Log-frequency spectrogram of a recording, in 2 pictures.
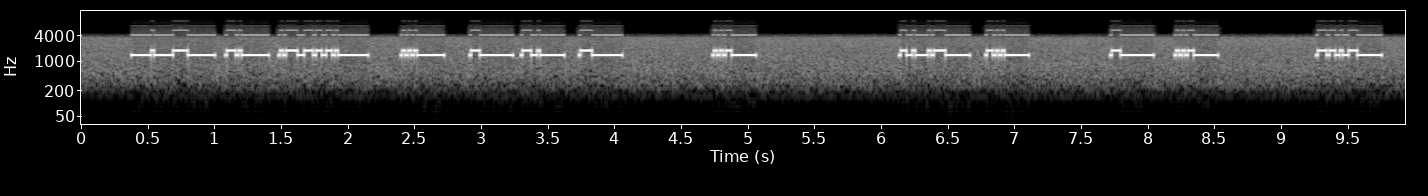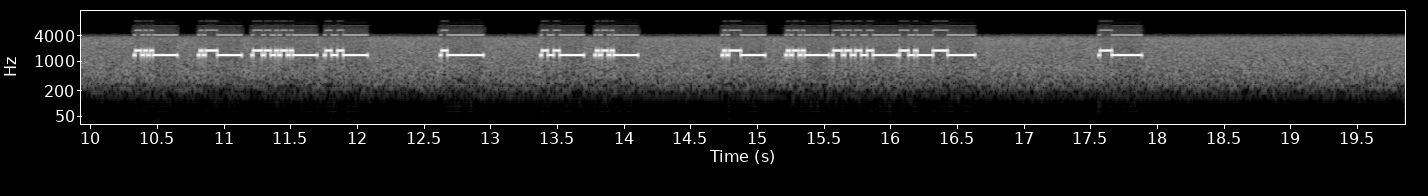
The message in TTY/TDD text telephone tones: THE GYMNOSPERMS ARE DIVIDED INTO

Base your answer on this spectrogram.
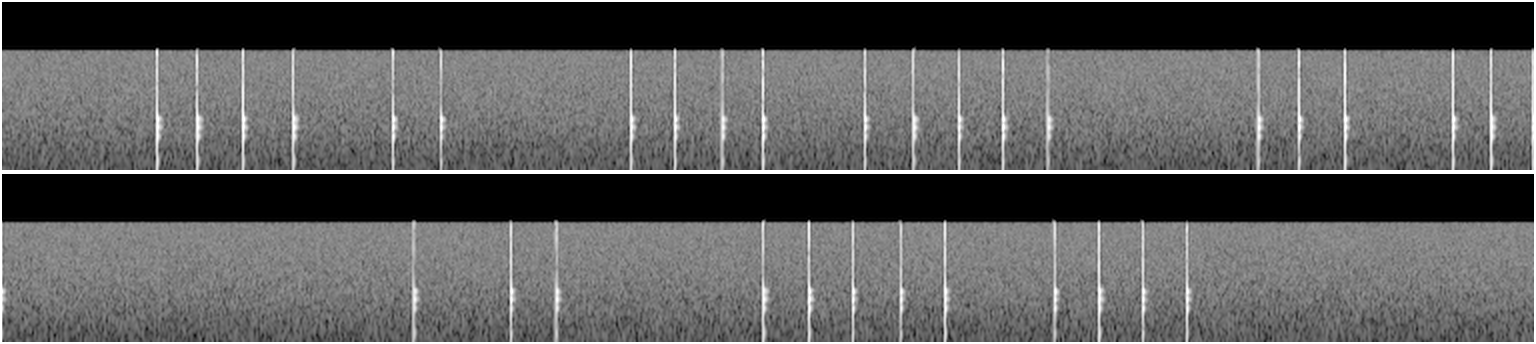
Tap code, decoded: RUN BY

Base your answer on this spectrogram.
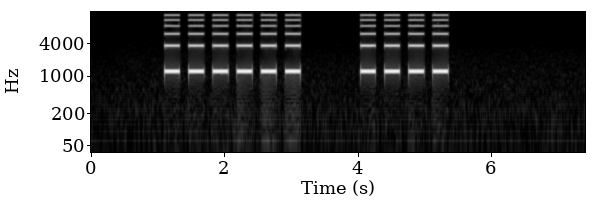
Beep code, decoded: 6-4

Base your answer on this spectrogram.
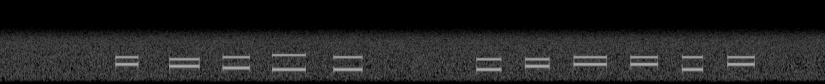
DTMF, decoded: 07532 170020

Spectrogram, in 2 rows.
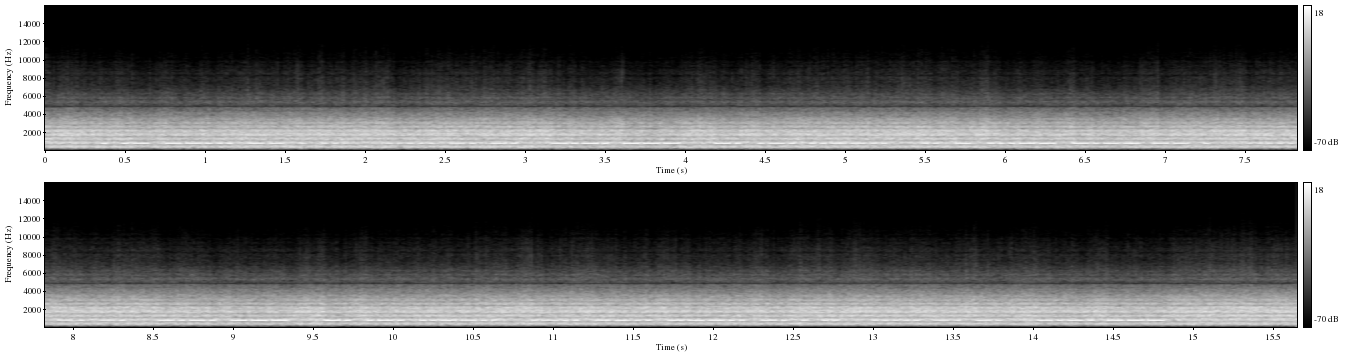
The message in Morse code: EA7MES 5NN CO NR? IT3YME 5NN CO NR? LZ8NEI 5NN CO

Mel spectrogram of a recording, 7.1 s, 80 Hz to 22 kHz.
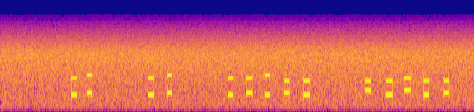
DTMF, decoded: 26 26 25341 71814

